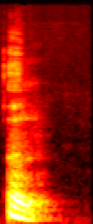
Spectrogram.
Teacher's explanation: change the a at the front of an to the schwa sound. That's that little sound, the most common sound in the whole of the English language.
